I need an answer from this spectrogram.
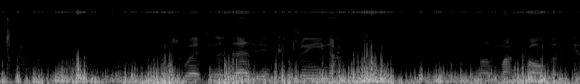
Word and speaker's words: Catriona: We're joined today by Desmond and Katrina. Okay. It's Katrina, isn't it? It's not Catriona, is it? Well, it's Katrina I get called, but it's spelled Catriona.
